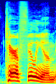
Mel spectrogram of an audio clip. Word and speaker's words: Pterophyllum: of angelfish, freshwater angelfish, and that's Pterophyllum, and it's spelled P-T-E-R-O and then P-H-Y-L-L-U-M. Pterophyllum, it comes from the Greek meaning fin or sail, from pteron, and then phyllon meaning leaf.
